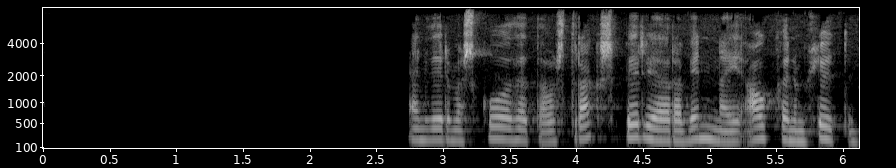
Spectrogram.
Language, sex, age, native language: Icelandic, female, 30-39, Icelandic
